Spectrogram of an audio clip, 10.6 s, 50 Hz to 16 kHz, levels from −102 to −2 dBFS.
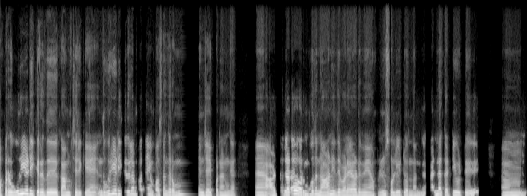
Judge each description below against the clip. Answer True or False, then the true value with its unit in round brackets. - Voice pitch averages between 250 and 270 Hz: False (205 Hz)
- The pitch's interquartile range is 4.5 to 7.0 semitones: False (3.1 semitones)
